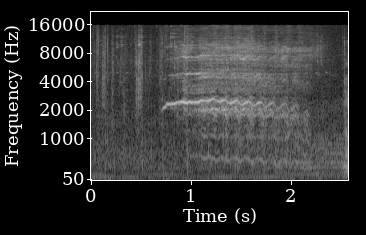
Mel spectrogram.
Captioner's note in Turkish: At kişneme sesi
